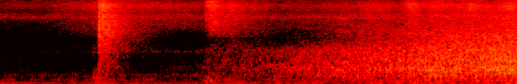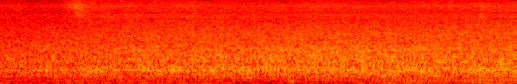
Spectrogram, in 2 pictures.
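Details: Vintage Emerson box fan after cleaning and motor oiling, started in intake mode on high: quiet clicks, then smooth rising whoosh settling to even rush, no rattle or scrape; very smooth, normal running.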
